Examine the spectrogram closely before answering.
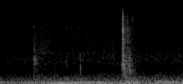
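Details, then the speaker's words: Caged 1995 Subaru Impreza L with EJ20 engine, newly wired harness: faint steady electric hum with light ticks as the fuel pump runs with the key off; pump is cut by the park switch, and fuel arrives at the wrong time. "So we are getting fuel to the motor. We're just getting fuel to the motor at the wrong time."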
